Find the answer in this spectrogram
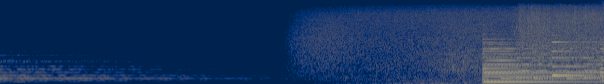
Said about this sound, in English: The sound of the sea, relaxing waves, and soothing music.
